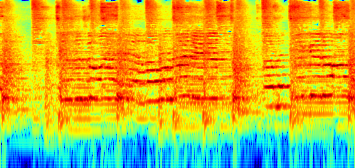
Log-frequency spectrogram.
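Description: A female voice sings a melody into a microphone over a strummed acoustic guitar, with regular rhythmic strokes running underneath, played live through a sound system.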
